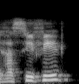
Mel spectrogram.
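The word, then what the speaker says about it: Recife: the town in Brazil it's always you know it's spelled Rif right but it's actually Hifi that was the town that they lived in and there were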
